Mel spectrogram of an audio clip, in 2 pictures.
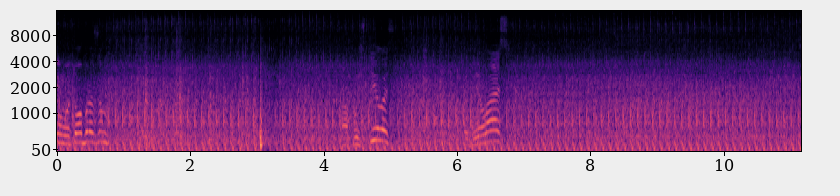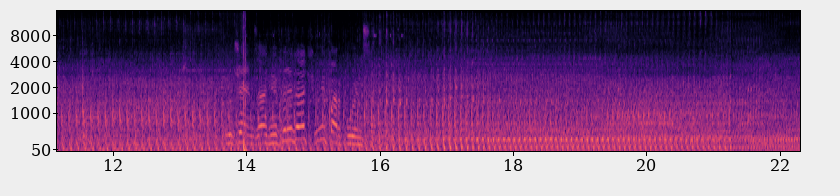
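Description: A small tractor engine chugs steadily nearby.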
